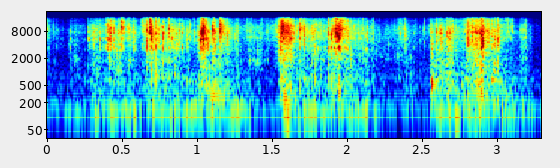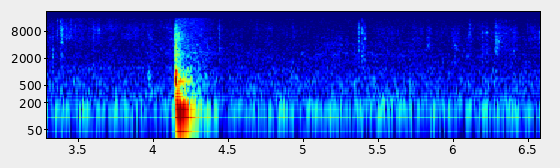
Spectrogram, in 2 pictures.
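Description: Foil trading-card pack wrapper crinkling and tearing as it is opened, in a run of rustling bursts for about three seconds. About four seconds in comes a single short knock.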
